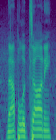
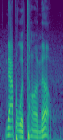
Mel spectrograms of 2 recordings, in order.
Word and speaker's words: Napolitano: Napolitani rifles it in. Excuse me, Napolitano. My grandma would be disappointed in me if she knew I was pronouncing an Italian name wrong.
